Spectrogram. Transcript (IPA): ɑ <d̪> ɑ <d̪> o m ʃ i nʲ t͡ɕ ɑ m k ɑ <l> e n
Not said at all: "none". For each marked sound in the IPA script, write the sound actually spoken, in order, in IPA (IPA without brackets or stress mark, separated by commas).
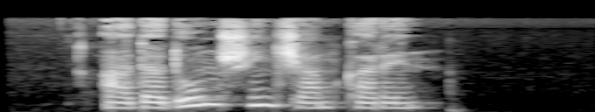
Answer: d̪, d̪, ɾ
